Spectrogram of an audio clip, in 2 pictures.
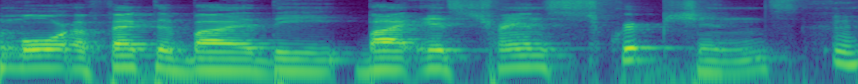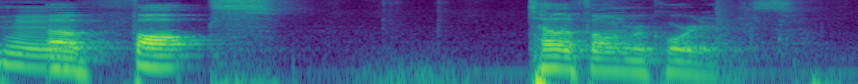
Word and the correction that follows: faux: Did I say that right? – Faux. Faux. – Faux. That's stupid. – It's French.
